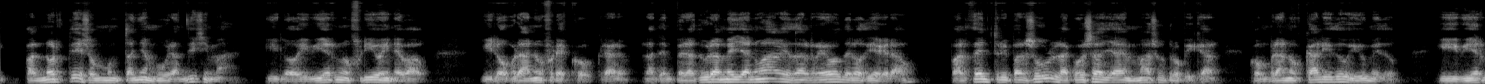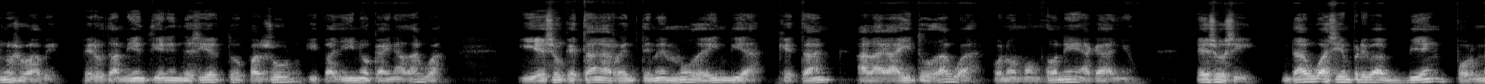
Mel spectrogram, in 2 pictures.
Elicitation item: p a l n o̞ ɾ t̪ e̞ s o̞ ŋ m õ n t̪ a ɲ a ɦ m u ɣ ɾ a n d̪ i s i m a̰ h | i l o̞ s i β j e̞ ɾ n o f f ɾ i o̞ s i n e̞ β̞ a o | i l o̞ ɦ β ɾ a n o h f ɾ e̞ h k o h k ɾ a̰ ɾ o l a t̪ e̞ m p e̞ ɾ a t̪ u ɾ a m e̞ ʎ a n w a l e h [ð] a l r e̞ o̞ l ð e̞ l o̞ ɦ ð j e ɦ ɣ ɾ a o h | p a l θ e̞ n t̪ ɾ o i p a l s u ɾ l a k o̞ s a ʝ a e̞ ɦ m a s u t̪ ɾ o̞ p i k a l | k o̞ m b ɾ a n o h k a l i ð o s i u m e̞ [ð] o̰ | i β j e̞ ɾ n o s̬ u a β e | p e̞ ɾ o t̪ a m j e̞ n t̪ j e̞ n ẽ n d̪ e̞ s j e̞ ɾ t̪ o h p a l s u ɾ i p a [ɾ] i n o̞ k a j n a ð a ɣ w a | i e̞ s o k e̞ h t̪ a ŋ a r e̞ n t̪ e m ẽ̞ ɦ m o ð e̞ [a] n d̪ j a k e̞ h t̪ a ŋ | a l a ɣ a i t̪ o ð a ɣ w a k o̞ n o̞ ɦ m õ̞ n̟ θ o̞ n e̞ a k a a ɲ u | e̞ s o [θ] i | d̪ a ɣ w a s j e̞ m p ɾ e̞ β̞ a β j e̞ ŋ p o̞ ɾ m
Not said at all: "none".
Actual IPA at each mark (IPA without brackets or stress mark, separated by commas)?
ð, ð, ʎ, i, s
